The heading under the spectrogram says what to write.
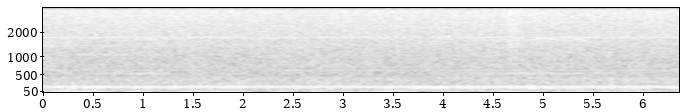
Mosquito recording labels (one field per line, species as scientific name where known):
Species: Anopheles gambiae s.s.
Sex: female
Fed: unfed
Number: one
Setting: insect culture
